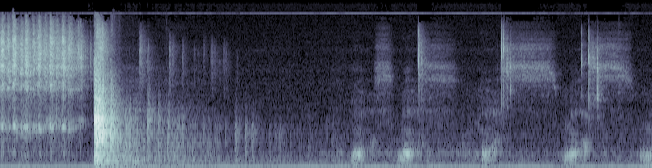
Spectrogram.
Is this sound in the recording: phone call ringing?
no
